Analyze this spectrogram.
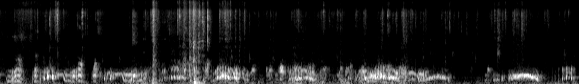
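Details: Domestic pigeons kept by a fancier, overlapping low warbling coos from more than one bird, nearly continuous, with a sharp clatter partway through and scattered clicks.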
